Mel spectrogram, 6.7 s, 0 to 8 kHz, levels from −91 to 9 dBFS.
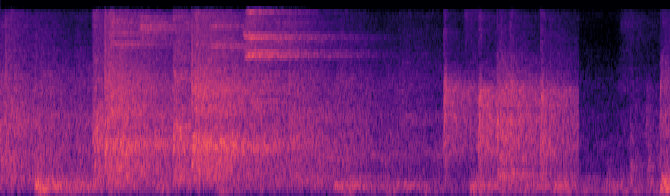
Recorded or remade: recorded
